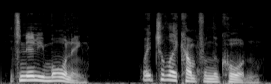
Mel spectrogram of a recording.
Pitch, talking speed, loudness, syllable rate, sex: 140 Hz, 220 wpm, -16 LUFS, 6.6 syllables/s, male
